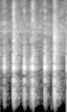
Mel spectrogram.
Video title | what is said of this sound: Advanced Squad Leader: How to build your own phase wheel | it sounds pretty good sounds like wood but it's not wood it's it's foam board very light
